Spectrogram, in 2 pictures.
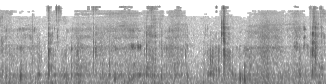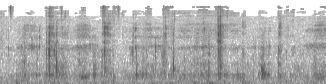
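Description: A person chewing a mouthful of panko-crusted fried chicken sandwich with bacon on a toasted bun, close to the microphone: quiet, irregular crunches and clicks.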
